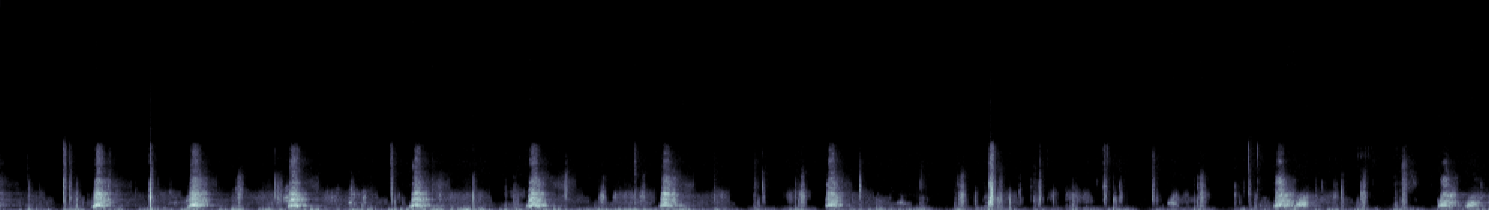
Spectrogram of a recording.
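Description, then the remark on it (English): A dog behind a fence barks at a husky on a leash across the street, over and over in a steady, insistent rhythm, sharp yaps coming roughly every second, with a low background hum and no talking. “Husky on a leash across the street with the dog behind the fence, taking objection.”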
